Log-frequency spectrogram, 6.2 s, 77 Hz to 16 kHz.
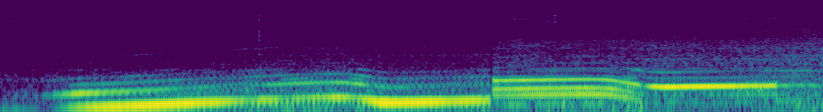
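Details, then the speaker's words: Infiniti G25 (VQ25HR) with new Injen intake SP1961P, hot 94–95°F day, ECU still adapting: throaty engine rising and falling with throttle through the gears, strong intake roar, smooth clean pull; normal running with louder induction noise. "Oh yeah, it has way more induction noise, way more. Sounds super throaty, you know, and obviously the computer has got to adjust, so I don't expect it to be at the top of its game right now, especially with the weather."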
